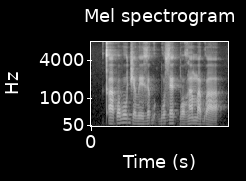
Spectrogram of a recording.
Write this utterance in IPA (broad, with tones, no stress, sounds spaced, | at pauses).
kʼ aː˨ p ɔ˦ β oː˦ d͡ʒ ɛ˨ β eː˨ ɣ ɛ˦ ɡʷ a˨ ɡ͡b o˦ z ɛ˦˨ ɡ͡b ɔ˨ ɣ ã˦ m a˨˦ ɡʷ aː˨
